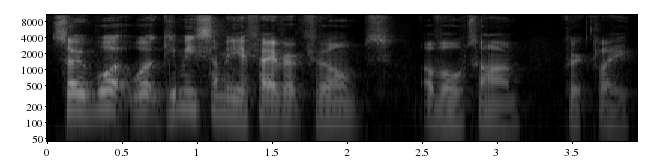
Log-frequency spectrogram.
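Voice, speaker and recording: A man's voice: medium pitch, lively intonation, normal speed. A man hosting a casual interview chat and putting questions to his guest. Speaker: interview host.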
